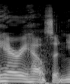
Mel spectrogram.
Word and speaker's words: Harryhausen: It wasn't all the, how do you say his name? Ray Harryhausen? Is that how you pronounce it? – Yeah, Ray Harryhausen, yeah.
